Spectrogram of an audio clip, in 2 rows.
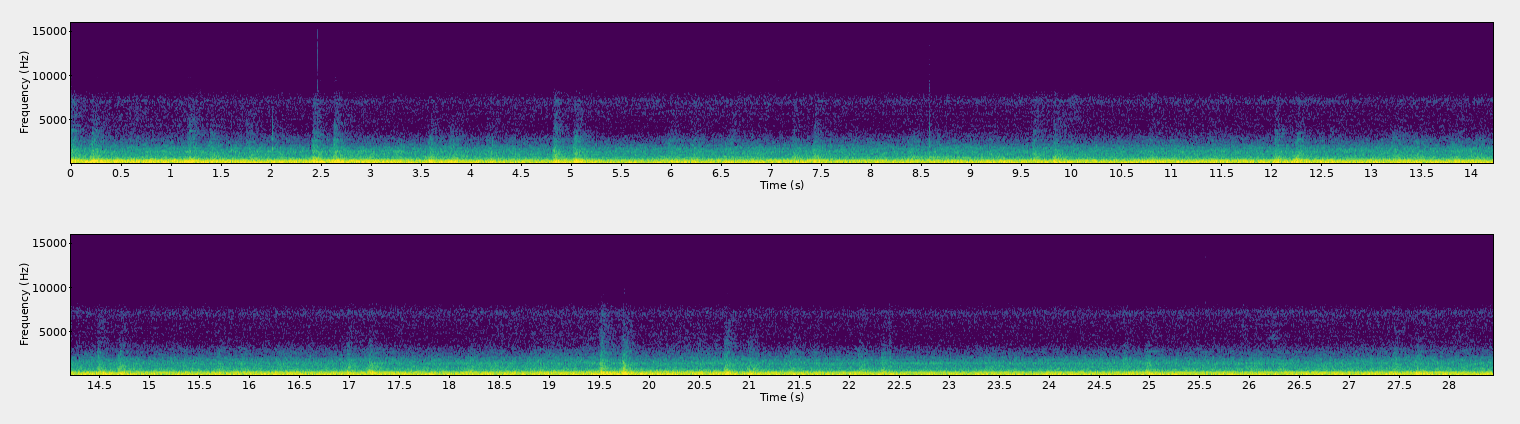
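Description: Izuhakone Railway 5000-series electric train heard from inside the passenger car while running at a steady speed: a continuous rumble of wheels on rail with a steady hum, and scattered faint clicks of the wheels over rail joints.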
